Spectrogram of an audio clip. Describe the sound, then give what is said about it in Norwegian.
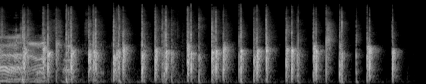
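Audience clapping in a steady, even rhythm, around seventeen sharp, loud claps over four seconds, with a brief voice or cheer mixed in at the very start before the clapping stops abruptly, on the NRK P13 radio show Satiriks redaksjonsmøte. “Applaus, da.”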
